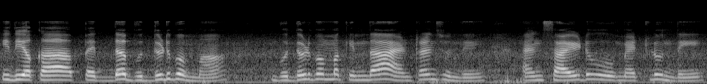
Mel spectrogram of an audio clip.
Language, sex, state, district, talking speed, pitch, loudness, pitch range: Telugu, female, Andhra Pradesh, Guntur, 120 wpm, 200 Hz, -17 LUFS, 180-225 Hz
